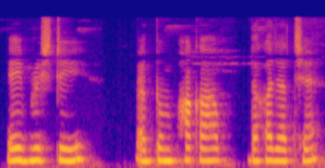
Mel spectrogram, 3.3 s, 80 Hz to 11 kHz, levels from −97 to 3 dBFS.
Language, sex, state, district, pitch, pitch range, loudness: Bengali, female, West Bengal, Cooch Behar, 230 Hz, 225-235 Hz, -15 LUFS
